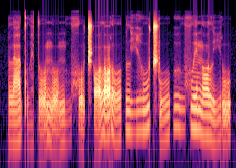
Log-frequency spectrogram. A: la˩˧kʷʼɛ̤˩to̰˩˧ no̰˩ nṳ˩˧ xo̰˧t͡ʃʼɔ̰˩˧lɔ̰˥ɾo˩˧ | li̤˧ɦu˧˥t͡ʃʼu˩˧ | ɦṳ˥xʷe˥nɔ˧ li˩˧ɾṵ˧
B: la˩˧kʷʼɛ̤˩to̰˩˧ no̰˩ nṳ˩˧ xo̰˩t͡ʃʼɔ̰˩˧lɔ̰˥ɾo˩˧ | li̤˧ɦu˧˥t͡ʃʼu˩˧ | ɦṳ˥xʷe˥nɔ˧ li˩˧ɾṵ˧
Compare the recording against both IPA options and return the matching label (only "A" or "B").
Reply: B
